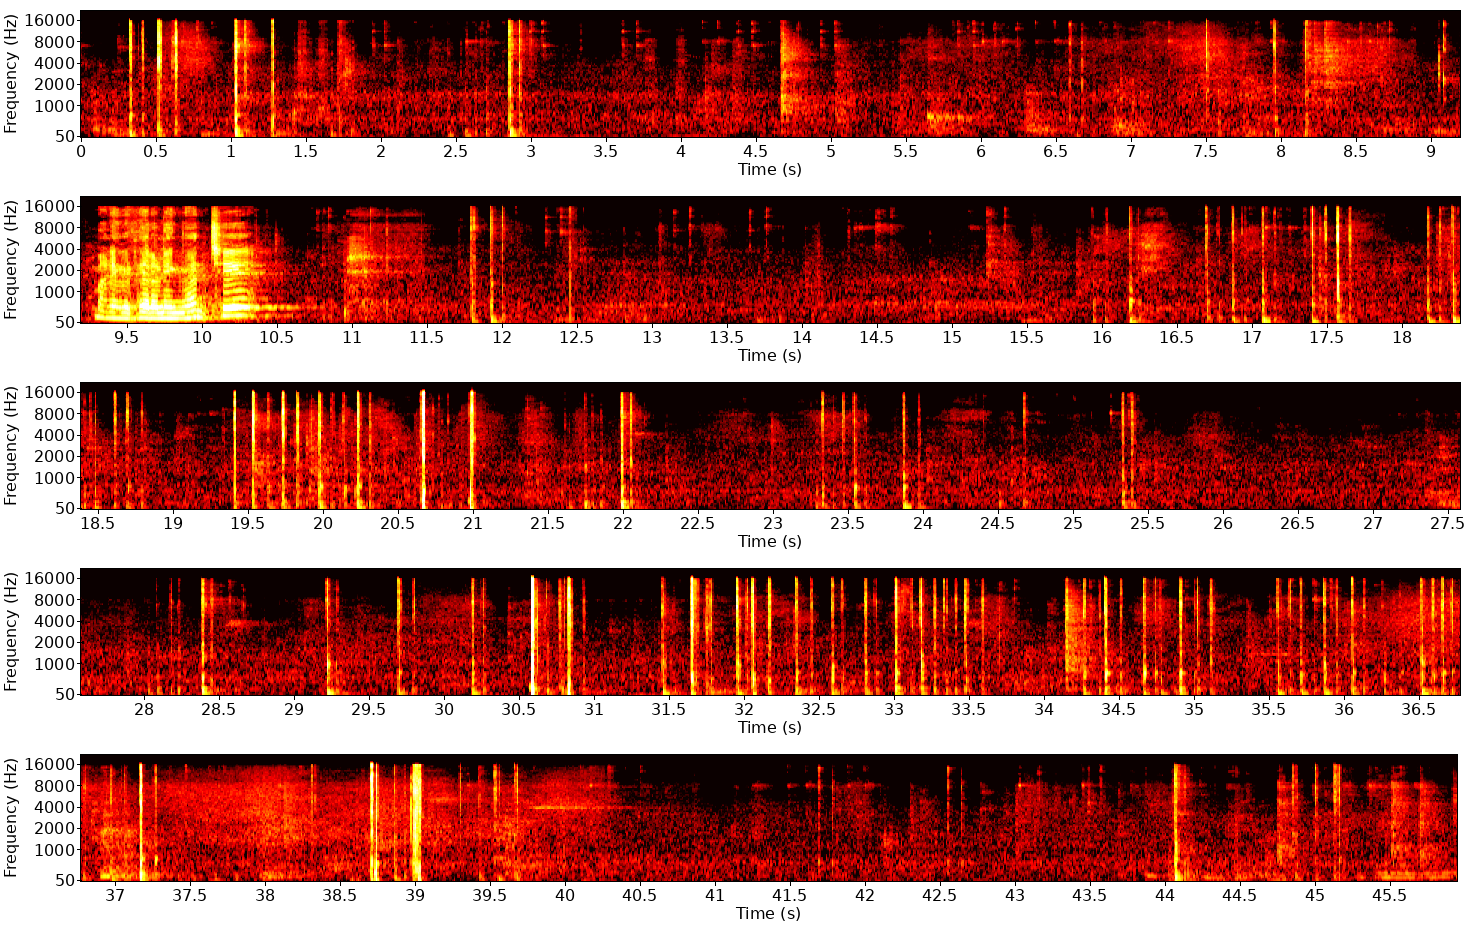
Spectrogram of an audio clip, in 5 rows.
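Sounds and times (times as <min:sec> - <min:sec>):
typing on a keyboard: 0:00.1 - 0:05.2, 0:11.8 - 0:22.2, 0:23.2 - 0:25.6, 0:28.0 - 0:37.4, 0:38.7 - 0:39.8, 0:41.6 - 0:45.9.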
